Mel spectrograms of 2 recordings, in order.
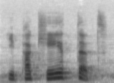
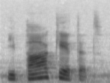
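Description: First: The accent falls on the third syllable. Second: The accent falls on the second syllable. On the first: The speaker calls it right. "Här ser man att det är den tredje stavelsen där melodin förändras och där sitter accenten" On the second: The speaker calls it wrong. "jag kan härma en viss brytning. Till exempel så här"

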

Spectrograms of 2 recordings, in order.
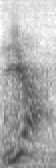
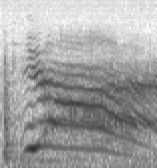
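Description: First: It is said fairly quietly. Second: It is screamed loudly.

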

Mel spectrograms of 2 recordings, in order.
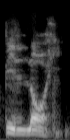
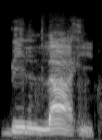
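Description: First: The L sound is thick and heavy. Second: The L sound is thin and light. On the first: The speaker calls it wrong. "not billahi" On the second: The speaker calls it right. "anytime Kesra is coming before it, is that lam is going to be pronounced la"

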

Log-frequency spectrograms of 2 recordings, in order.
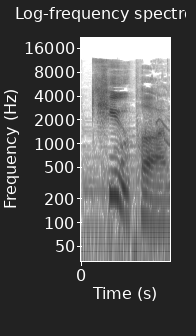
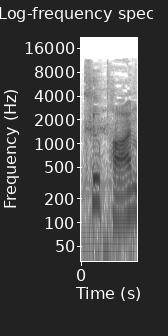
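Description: First: The word begins with a 'cue' sound. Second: The word begins with a plain 'coo' sound. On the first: "like a cube" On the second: "like the way I say it"

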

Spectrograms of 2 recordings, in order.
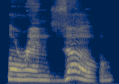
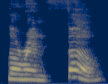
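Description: First: The z is pronounced as a z sound. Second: The z is pronounced as a th sound. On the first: "That's the way it looks if you just look at it in English" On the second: "the proper Spanish way of saying the Z is like a TH"

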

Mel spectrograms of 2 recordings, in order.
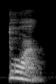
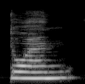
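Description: First: The syllable has a sharply falling tone. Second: The syllable has a high level tone. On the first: "四声断" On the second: "一声端"

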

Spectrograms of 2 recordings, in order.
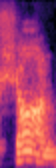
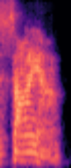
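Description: First: The name does not sound like 'Saiyan'. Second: The name sounds like 'Saiyan'. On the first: This is the name as the family uses it. The speaker calls it right. "his sister was called Sian, but it's spelled S-I-A-N because they were Welsh" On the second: This is how other people misread the name. The speaker calls it wrong. "everyone used to call a Cyan ... a Super Cyan, which is from Dragon Ball Z"

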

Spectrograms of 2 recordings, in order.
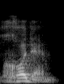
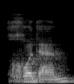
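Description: First: The word has an e vowel sound. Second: The word has an a vowel sound. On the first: "in this dialect would be chodem" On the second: "The a sound becomes e"

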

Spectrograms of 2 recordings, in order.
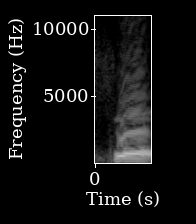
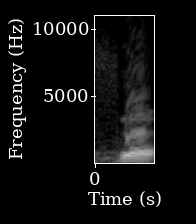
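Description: The two takes are said the same way.

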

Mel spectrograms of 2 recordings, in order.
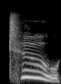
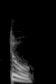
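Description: First: The T is released with a strong puff. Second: The T is released softly without a puff. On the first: The speaker calls it wrong. "It's not two, two. You know, as we have a T in English" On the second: The speaker calls it right. "we're going to take the foot off the gas pedal with that letter T"

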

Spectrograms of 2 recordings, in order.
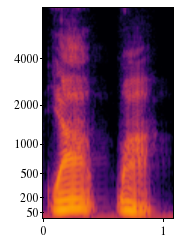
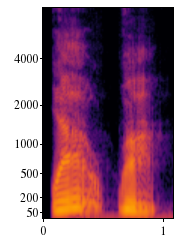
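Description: The two takes are said the same way.

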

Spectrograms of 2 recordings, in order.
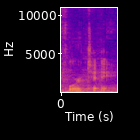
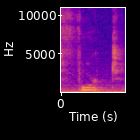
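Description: First: It is said as two syllables. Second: It is said as one syllable. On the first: It means to play loudly. "But in music, it is always forte" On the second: It means someone's strength or talent. "When referring to ability, the correct pronunciation is fort"

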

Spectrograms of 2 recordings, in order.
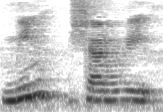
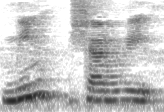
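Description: First: The n sound is pronounced clearly. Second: The n sound is pronounced clearly.

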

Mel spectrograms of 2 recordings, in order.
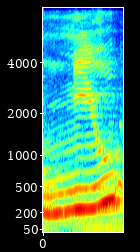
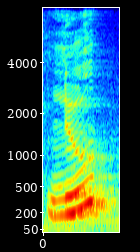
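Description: First: The vowel glides clearly from 'ee' to 'oo'. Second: The vowel is a plain rounded 'oo' sound. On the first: "e também não é um new e news" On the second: "a pronúncia delas não é nem um nu"

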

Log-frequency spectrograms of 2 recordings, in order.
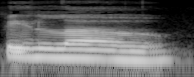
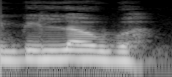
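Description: First: The word ends on a plain O vowel with no W sound. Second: The word ends with an audible W sound after the O. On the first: The speaker calls it right. "It's just below with that O as our ending sound" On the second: The speaker calls it wrong. "We don't say below"

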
